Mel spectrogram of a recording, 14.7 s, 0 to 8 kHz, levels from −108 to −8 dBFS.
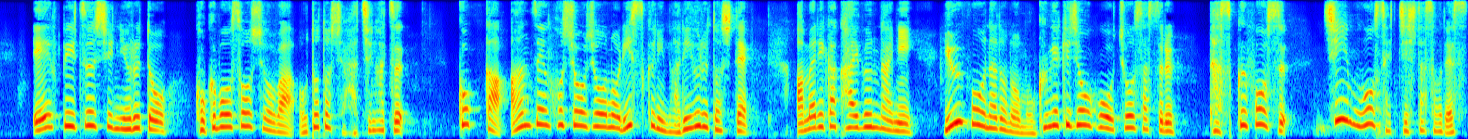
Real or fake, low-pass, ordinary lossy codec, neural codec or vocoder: fake; none; none; codec, 16 kHz, 2 kbps, X-Codec, WavLM features, trained on Multilingual LibriSpeech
